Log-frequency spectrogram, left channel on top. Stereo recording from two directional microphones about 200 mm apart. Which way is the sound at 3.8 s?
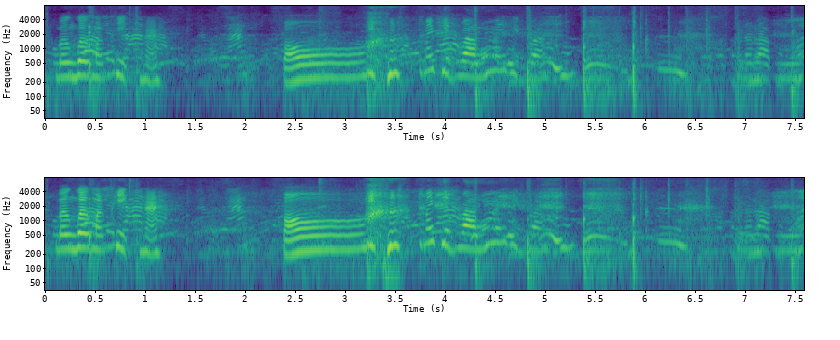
35° right (ahead or behind).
